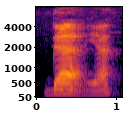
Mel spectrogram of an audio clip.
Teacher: Huruf dal. Da ya, suaranya tipis, nggak boleh da, harus da tipis ya. Dan tidak ada udara yang keluar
